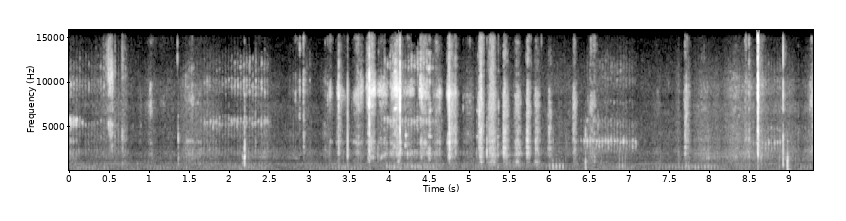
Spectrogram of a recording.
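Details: A frightened house cat purrs steadily into a laptop microphone. The low, rough rumble runs without pause, with scattered rubbing and clicking noises over it.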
